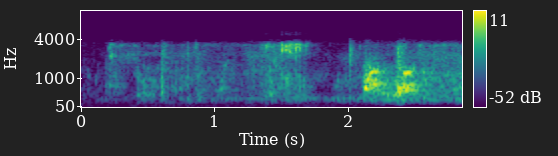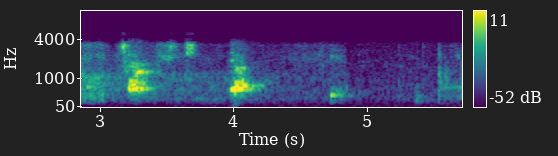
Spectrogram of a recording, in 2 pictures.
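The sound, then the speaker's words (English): A participant's dog barks several times in short, irregular bursts during the roll call of an online meeting, heard through a thin, call-quality line over a low background murmur. “Someone's dog is present.”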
